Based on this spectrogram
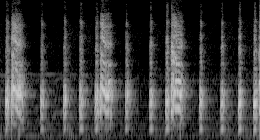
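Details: Hen clucking while laying eggs: rapid short clucks a few tenths of a second apart, broken three times by a longer, louder, harsh drawn-out squawk, in a quiet setting.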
